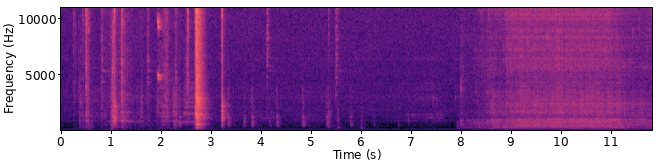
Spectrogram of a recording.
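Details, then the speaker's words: Classic Keurig K60/K65 after cleaning nozzle and pump blockage, heater drawing about 1200–1300 W; clicks then steady even pump hum with water hiss refilling the internal hot water reservoir — normal brewing, fixed. "so so what just happened there after it filled the cup was you heard the pump running to refill the hot water reservoir inside the unit"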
